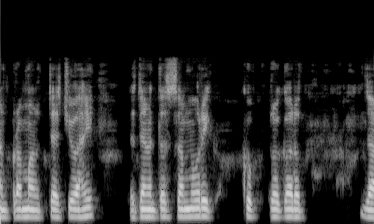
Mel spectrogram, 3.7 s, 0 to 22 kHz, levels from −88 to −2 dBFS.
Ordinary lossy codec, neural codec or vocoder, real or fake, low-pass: none; codec, 16 kHz, 4.8 kbps, FACodec; fake; none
